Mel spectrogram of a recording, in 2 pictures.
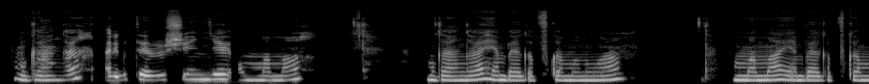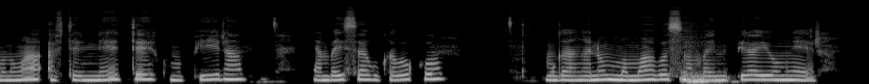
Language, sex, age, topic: Kinyarwanda, female, 18-24, health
